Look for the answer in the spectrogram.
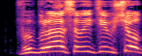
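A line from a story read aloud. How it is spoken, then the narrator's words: Shouting. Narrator (Russian): кричал Пагава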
